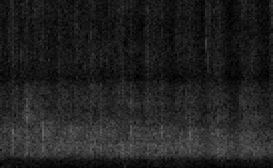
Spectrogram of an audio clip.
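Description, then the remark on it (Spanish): Sustained applause from an audience, a steady dense wash of many hands clapping at an even loudness for a few seconds, with no voices standing out. “Dile otro aplauso fuerte.”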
